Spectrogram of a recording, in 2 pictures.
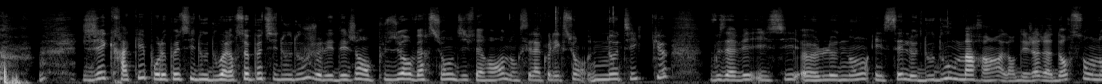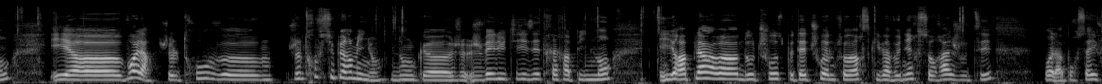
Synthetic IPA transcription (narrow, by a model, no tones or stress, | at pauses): ʒekχakʲepuʁləpət̪ʰid̪ud̪ualɔʁsəp̬ət̪id̪ud̪uʒəlɛd̪eʒaɑ̃plyzjœʁvɛʁsjɔ̃d̪ifeʁɑ̃td̪ɔ̃ksɛlakɔlɛksjɔ̃nɔt̪ikː | vuzaveʔisiølənɔ̃esɛləd̪ud̪umaʁɛ̃alɔʁd̪eʒaʒad̪ɔʁsɔ̃nɔ̃eøvwalaʒ̥ələt̪χuvøʒ̥ələt̪χuv̥sypɛʁminjɔ̃d̪ɔ̃køʒəʒəvɛlyt̪ilizet̪χɛʁapid̪mɑ̃eiljɔʁaplɛ̃d̪ot̪χəʃozpøt̪ɛt̪χʃuɛnflɔwɛʁskʲivavəniʁsəʁaʒut̪ʰe | vwalapuʁsai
